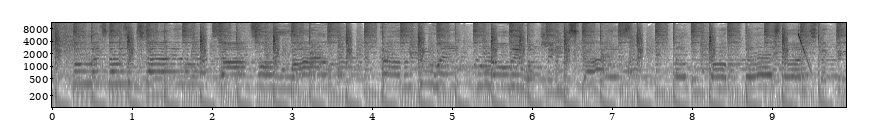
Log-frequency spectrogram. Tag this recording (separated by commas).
Exciting music, Music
